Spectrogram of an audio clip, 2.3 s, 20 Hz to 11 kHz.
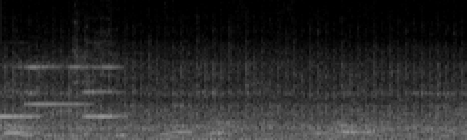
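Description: Marcopolo G7 coach idling with a steady low engine hum, under the voices of nearby people. An electronic beeping tone cuts off about half a second in.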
